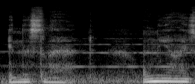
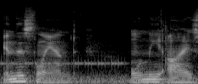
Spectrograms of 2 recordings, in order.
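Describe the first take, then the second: First: It is read in an ethereal put-on voice. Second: It is read in a plain normal voice.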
